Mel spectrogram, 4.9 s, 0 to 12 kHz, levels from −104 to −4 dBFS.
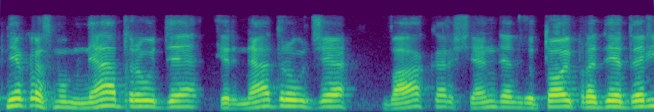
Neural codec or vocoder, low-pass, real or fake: none; 7.2 kHz; real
